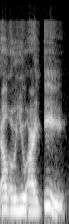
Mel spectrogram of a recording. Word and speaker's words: Louis: I pronounce it Louis. So my name is actually Louie.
